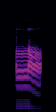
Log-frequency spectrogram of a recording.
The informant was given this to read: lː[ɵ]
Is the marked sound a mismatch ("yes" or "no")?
yes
